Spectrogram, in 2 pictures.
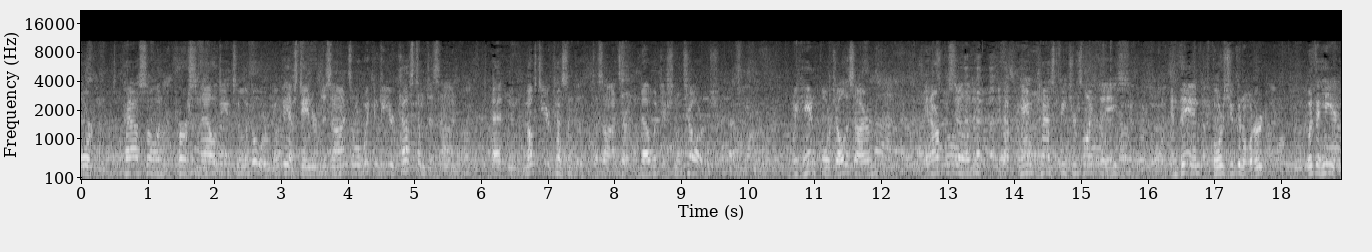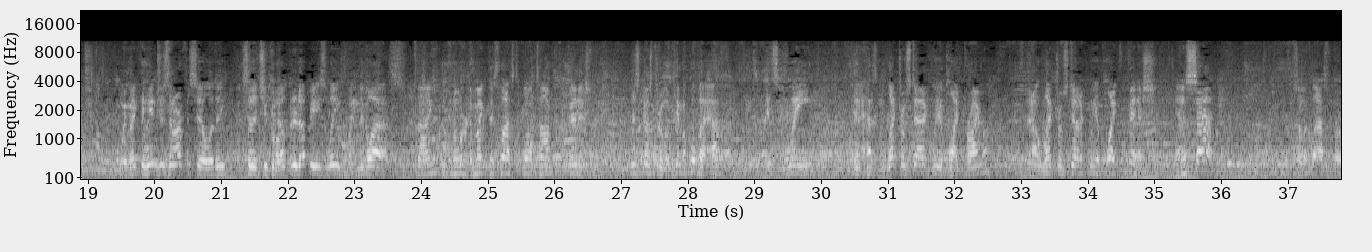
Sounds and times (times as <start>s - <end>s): Speech: 0.0s - 36.3s, 37.0s - 37.8s.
